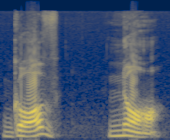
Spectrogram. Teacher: we don't pronounce the r in the end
